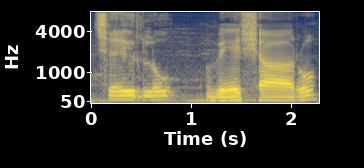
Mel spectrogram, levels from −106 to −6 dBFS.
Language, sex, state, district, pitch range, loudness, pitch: Telugu, male, Andhra Pradesh, Sri Satya Sai, 110-130 Hz, -14 LUFS, 120 Hz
